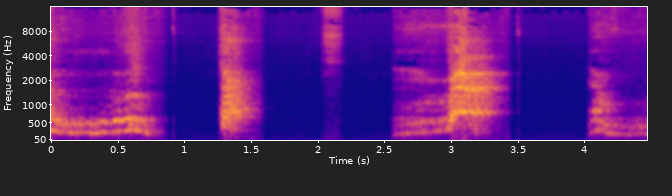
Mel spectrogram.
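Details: Chihuahua scared of a stuffed horse toy: a growl rising into a bark, then a single sharp yap, followed by a longer growling bark and another short growl, separated by quiet gaps.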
